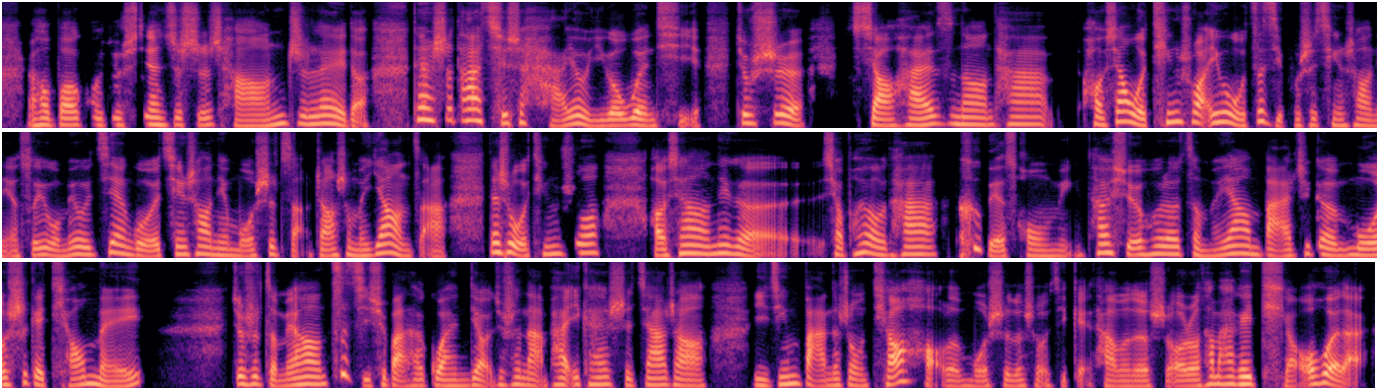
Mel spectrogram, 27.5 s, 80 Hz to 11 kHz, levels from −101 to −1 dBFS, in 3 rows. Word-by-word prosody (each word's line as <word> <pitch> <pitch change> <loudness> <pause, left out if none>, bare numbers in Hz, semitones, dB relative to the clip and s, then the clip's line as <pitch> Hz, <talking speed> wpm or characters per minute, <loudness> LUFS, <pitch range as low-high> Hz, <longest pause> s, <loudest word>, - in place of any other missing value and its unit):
然 160 - -3
后 170 - +4
包 170 +1 +2
括 165 0 -8
就 170 - -5
是 160 - -6
限 180 -2 +1
制 170 +1 -5
时 165 0 -3
长， 145 +3 -1
之 195 -2 -3
类 195 -3 +3
的。 - - -3 0.3
但 305 -1 +5
是 290 +1 -1
它 285 0 +6
其 210 -4 -1
实 230 +1 -2
还 175 - -5
有 195 -2 +3
一 140 -1 -5
个 150 0 +4
问 160 -2 +4
题。 145 - -9 0.2
就 215 - +1
是 210 -1 +3 0.3
小 160 -4 +4
孩 165 +3 +3
子 195 0 -5
呢， 180 -1 +1
它 185 0 -2 0.2
好 185 - 0
像 255 +6 +5
我 170 - +6
听 240 +9 0
说， 230 -4 +3
因 230 - +3
为 - - +4
我 150 - -1
自 260 - -1
己 - - -6
不 155 - -10
是 160 +1 -5
青 155 0 -6
少 155 -1 -3
年， 135 0 -8
所 165 +3 -5
以 - - +1
我 155 -4 -1
没 160 +6 -4
有 185 -1 +2
见 210 +3 0
过 145 -3 0
青 190 +4 -2
少 195 0 +1
年 165 -2 -2
模 140 -1 -4
式 185 +4 -1
长 170 - -8
长 150 0 0
什 175 - -4
么 145 - -3
样 215 -5 +3
子 - - -8
啊。 - - -4 0.3
但 235 - +4
是 230 - +4
我 150 - +4
听 195 +5 -4
说 225 +3 -1 0.3
好 155 - +4
像 205 +2 +2
那 210 0 +2
个 300 - -1 0.2
小 175 - -2
朋 205 +8 -2
友 195 -6 +2
他 185 +2 +1
特 330 - -1
别 135 - -1
聪 145 0 -5
明， 145 +3 -11
他 225 +4 +2
学 175 -5 0
会 195 +2 0
了 190 -1 +4
怎 175 -3 -4
么 150 +3 -7
样 200 -2 +2
把 155 -3 0
这 200 +6 -8
个 175 -5 0
模 160 +1 +1
式 200 - 0
给 175 -5 +2
调 160 +3 -3
没。 160 - 0 0.6
就 195 - +3
是 195 - +1
怎 155 -3 -1
么 155 - -3
样 190 +2 +5
自 220 - +1
己 150 - -5
去 - - -3
把 - - +4
它 150 +2 -5
关 150 -2 0
掉。 165 - 0
就 170 - -7
是 185 +1 -2
哪 155 -2 0
怕 175 0 +1
一 180 - -3
开 180 0 -1
始 170 -2 -3
家 170 +3 +1
长 155 -3 +1 0.3
已 155 -1 -2
经 190 +6 +1
把 135 - +2
那 155 +2 -3
种 160 -2 -4
调 240 +11 +5
好 260 - -2
了 140 -1 -3
模 135 -2 -6
式 150 - -4
的 140 - -5
手 - - -7
机 145 - -14
给 - - -9
他 - - -2
们 135 - -5
的 135 0 -1
时 - - -3
候， - - +1
然 145 - +3
后 - - 0
他 195 - +1
们 190 - +2
还 190 - +2
可 190 - +6
以 190 - +8
调 135 -5 -4
回 225 - +6
来。 - - +1
175 Hz, 320 characters per minute, -23 LUFS, 155-195 Hz, 0.6 s, 以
